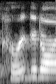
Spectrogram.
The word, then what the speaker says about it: Corregidor: Is it Corregidor Island? I want to make sure I get the Corregidor.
